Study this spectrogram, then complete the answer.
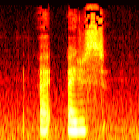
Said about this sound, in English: That was a big yawn. Did I wake you, Sleeping Beauty?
